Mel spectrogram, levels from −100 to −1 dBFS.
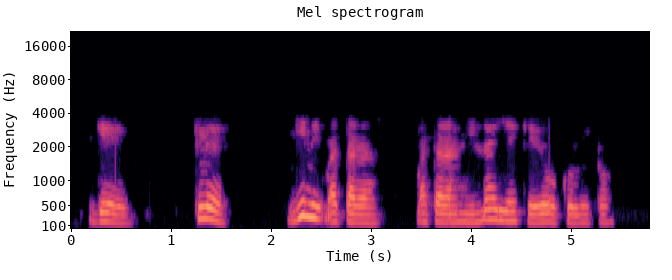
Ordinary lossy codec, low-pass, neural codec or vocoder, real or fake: none; 3.6 kHz; vocoder, 44.1 kHz, 80 mel bands, Vocos; fake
